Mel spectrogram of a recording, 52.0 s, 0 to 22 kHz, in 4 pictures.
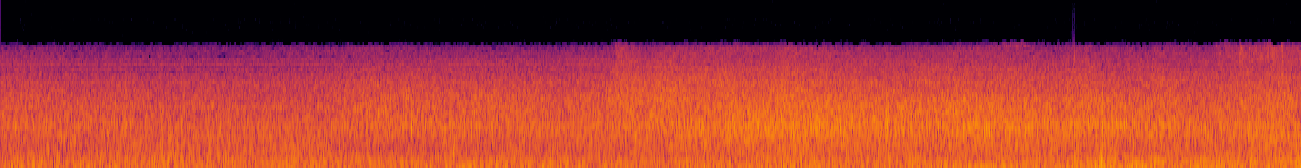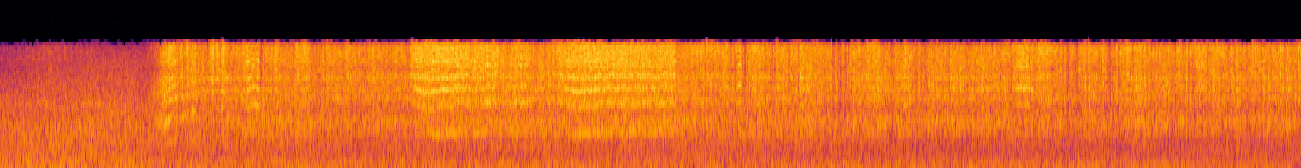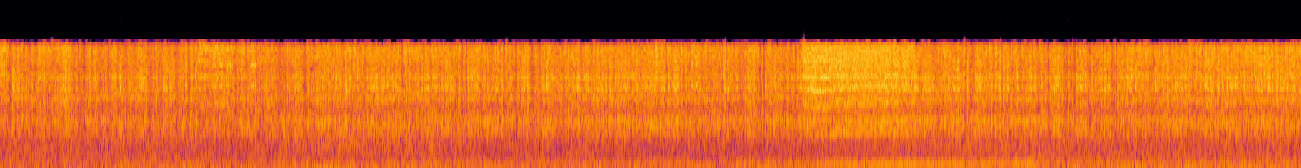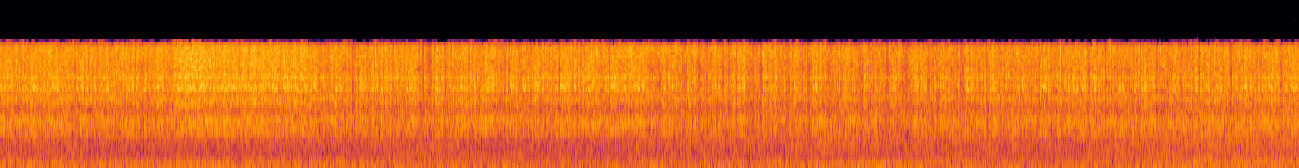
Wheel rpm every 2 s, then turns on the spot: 0, 0, 0, 0, 0, 0, 0, 160, 230, 230, 230, 230, 230, 230, 230, 230, 230, 230, 230, 230, 230, 230, 240, 230, 230, 240.
none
